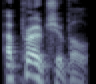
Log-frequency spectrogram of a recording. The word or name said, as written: approachable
